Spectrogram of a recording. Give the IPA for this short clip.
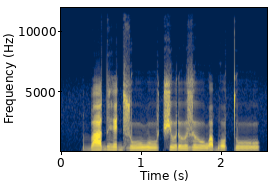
b a dʱ e d͡z u w u t͡ʃ ɯ ɾ ɯ z ɯ u̯ w ʌ b o t̪ u

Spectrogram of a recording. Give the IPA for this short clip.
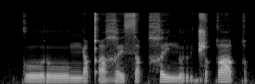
k oː ɾ oː ŋ ɛ qʼ e ʁ ɪ s e q χ i n o r d͡ʒ ʊ q a q

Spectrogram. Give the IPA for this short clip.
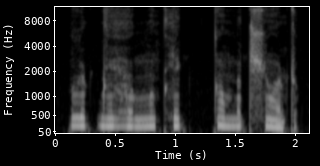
l u ʈ d ẽ ɦ ɵ ŋʷ ĩ t̪ʰ i ʈ tː õ m a ʈ ʃ õ ʈ

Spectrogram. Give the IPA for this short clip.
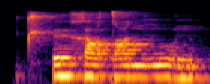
t͡ʃʼ ø x œ dˤ ɛ n ŋ u n

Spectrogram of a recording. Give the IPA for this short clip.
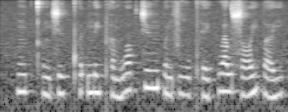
ŋ ɐ˧ k̚ t̪ʰ ʊ˨˩ ŋ s yː˨ k̚ pʰ ɵ˧ t̚ ŋ e˧ j pʰ ɐ˨˩ m w ɔː˥ k̚ t͡s yː˥ ŋ p ɵ˨ n f iː˨ w pʰ e˨˩ j kʷ aː˥ w s ɔː˨˥ j p ɐ˨˧ j

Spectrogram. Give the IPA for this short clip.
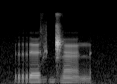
r ɛ z ɖ͡ʐ æ̃ n

